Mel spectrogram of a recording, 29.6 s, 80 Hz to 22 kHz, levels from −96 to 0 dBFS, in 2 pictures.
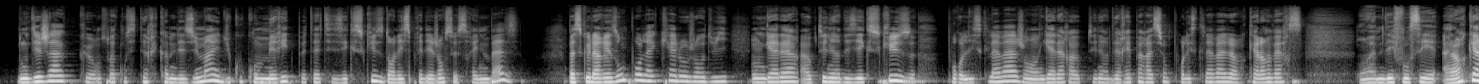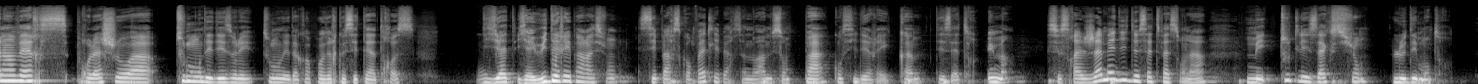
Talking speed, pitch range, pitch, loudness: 225 wpm, 175-220 Hz, 190 Hz, -19 LUFS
